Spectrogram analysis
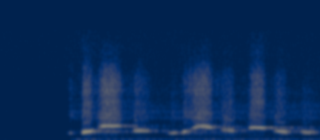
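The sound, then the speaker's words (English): A person whistles an imitation of a bird call: a rapid series of bright, warbling notes around one pitch, with quick slides and trills, over a low steady hum. “I hear this bird.”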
